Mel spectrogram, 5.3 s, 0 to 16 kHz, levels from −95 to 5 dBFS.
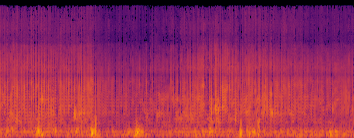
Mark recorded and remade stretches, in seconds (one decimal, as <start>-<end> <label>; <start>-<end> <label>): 0.0-5.3 remade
